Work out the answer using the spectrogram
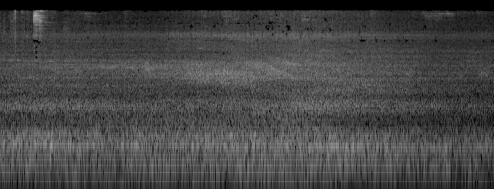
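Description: Pakistan Railways passenger train running, a steady rumble with a constant low droning hum, easing off slightly near the end.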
